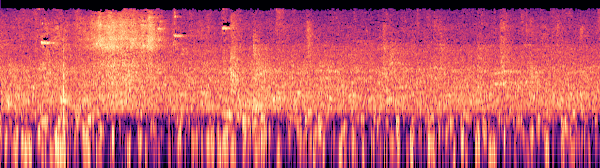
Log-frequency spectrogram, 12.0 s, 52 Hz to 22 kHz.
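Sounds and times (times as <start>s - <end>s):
indoor mall ambience: 0.0s - 12.0s.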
